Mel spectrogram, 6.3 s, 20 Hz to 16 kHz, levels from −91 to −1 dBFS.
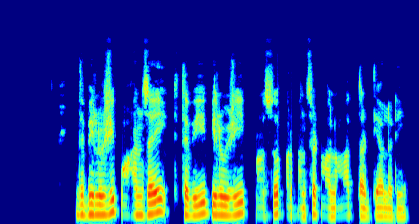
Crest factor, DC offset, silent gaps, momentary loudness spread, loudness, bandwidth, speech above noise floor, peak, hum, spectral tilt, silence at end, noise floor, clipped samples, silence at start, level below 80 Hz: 18 dB; under 0.1%; 2.56-2.61 s, 3.74-3.84 s, 5.32-5.38 s; 11 LU; -24 LUFS; 7.6 kHz; over 66 dB; -8 dBFS; none; -7.5 dB/octave; 0.2 s; under -90 dBFS; under 0.1%; 1.15 s; -58 dBFS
